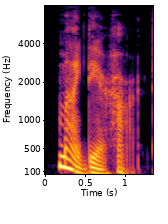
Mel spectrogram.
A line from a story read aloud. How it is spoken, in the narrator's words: she almost cooed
